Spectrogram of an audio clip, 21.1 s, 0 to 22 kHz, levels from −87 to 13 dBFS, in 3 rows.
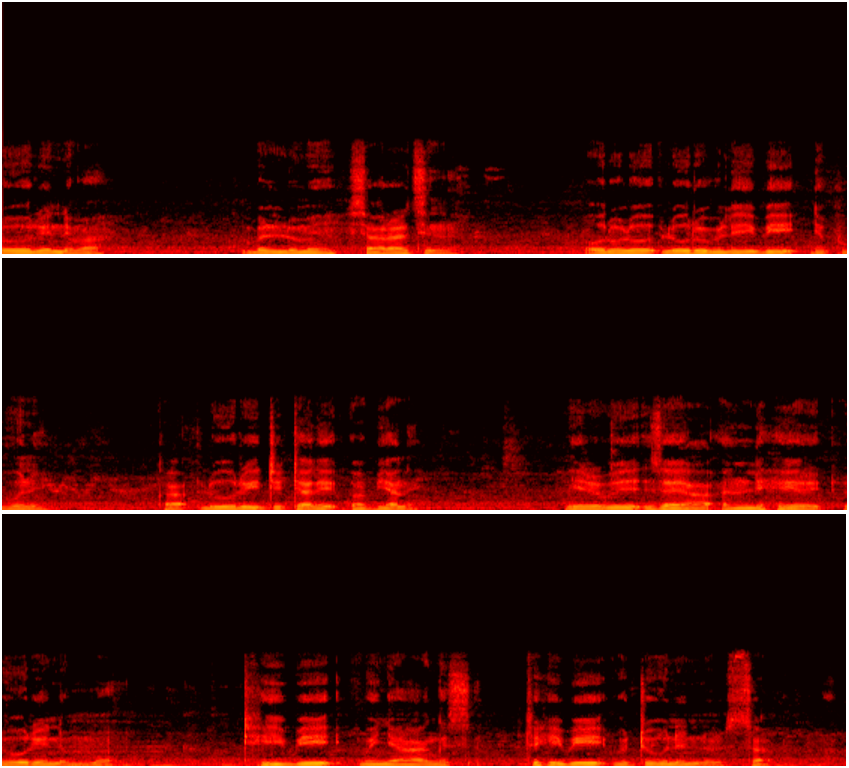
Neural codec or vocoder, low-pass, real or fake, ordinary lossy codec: vocoder, 44.1 kHz, 128 mel bands every 512 samples, BigVGAN v2; 9.9 kHz; fake; Opus, 64 kbps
